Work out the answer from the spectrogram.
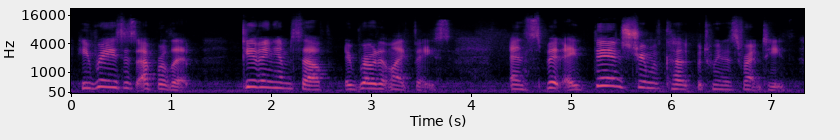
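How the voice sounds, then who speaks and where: A woman reading a children's novel aloud as a teacher would, with an expressive, instructive delivery. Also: fairly high pitch, unhurried, slight background noise, rough recording. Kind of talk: storybook read-aloud narration.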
